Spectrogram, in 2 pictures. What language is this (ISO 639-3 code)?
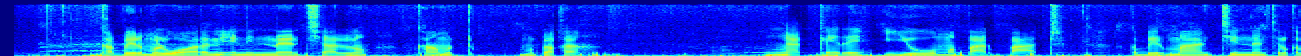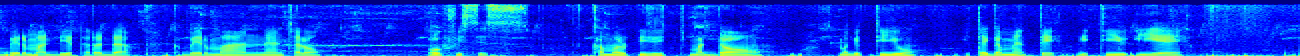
ach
